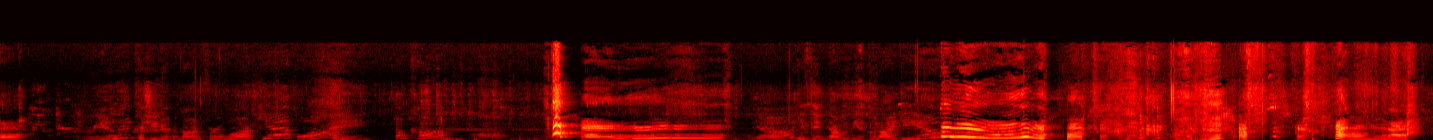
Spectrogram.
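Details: Seven-month-old female Border Collie 'talking': long wavering whines and yodel-like howls rising and falling in pitch, broken by short yips and grumbles, growing louder and more urgent toward the end.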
